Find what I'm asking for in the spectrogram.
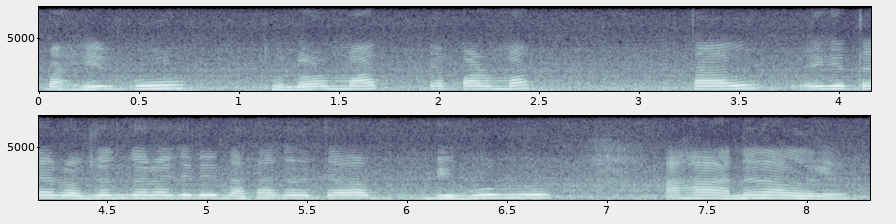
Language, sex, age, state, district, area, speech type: Assamese, female, 18-30, Assam, Darrang, rural, spontaneous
